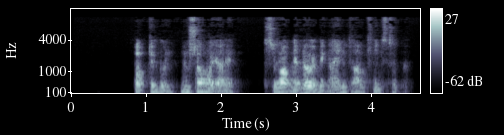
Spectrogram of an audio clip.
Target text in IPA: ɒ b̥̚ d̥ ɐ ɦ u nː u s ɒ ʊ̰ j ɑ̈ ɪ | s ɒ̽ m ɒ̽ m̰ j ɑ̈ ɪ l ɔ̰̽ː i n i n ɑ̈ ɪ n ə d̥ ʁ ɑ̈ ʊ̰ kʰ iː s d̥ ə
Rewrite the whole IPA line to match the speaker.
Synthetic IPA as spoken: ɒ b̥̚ d̥ ə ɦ u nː u s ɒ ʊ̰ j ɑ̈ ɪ | s ɒ̽ m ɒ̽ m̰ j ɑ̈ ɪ l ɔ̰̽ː i m i n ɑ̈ ɪ n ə d̥ ʁ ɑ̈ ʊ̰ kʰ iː s d̥ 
